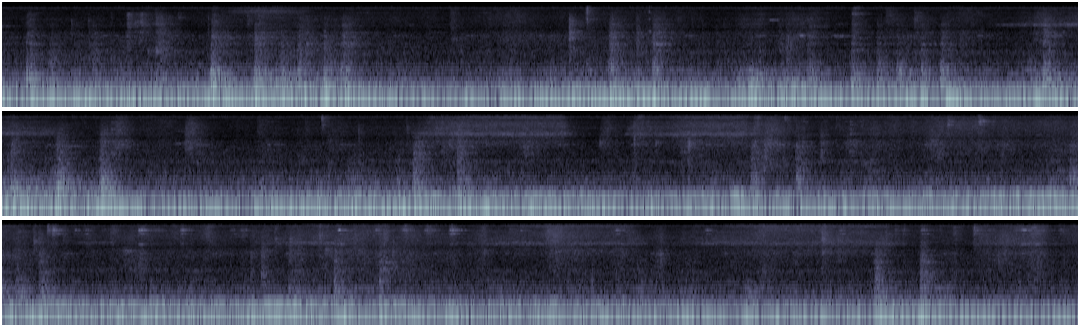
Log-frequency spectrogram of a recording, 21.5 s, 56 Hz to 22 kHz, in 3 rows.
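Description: Inside a JR West 227 series electric train running on the line: a steady low rumble of wheels on rails, with the clicks and clacks of rail joints now and then. No motor sound rises above the ride noise.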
